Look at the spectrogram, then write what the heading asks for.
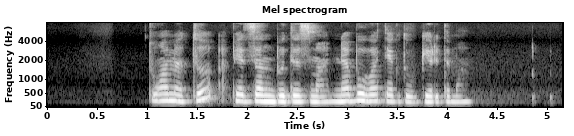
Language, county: Lithuanian, Klaipėda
